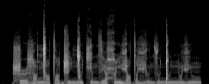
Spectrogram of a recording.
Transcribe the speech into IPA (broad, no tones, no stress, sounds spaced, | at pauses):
ʂ ə˞ ɮ ɑ ŋ͡ǀ æ tˤ ə˞ ɖ͡ʐ i ŋ͡ǀ ʊ t͡ɕ ʌ n z ɪ ħ ĩ vʲ ə˞ dˤ ɪ vʲ ʊ n z ʊ ŋ͡ǃ ʊ ɲ ɔ̃ vʲ ũ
